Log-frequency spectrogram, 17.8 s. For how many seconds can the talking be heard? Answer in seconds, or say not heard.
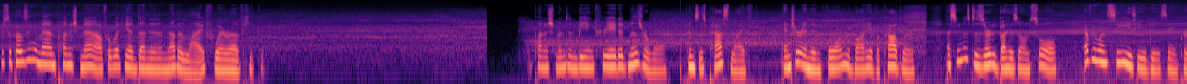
14 s.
